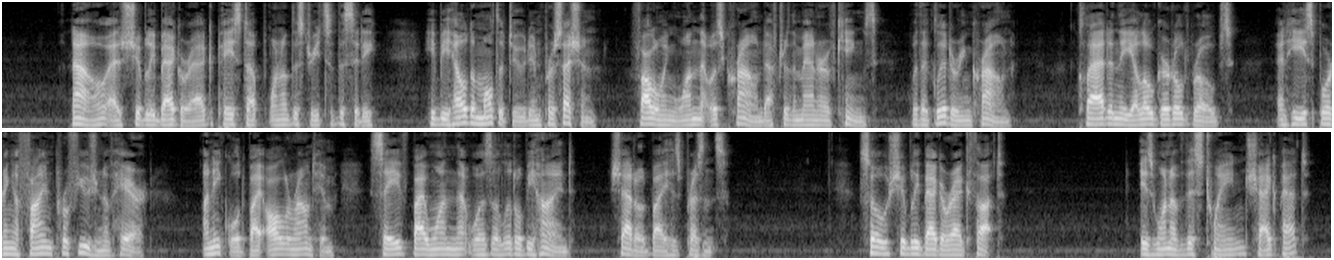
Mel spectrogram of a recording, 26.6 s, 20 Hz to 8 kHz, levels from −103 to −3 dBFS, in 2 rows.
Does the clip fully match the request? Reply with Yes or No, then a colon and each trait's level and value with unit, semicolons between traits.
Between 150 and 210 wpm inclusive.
Yes: average, 165 wpm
